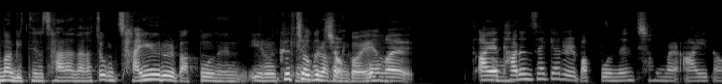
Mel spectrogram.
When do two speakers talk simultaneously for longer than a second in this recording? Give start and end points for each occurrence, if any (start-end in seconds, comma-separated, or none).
2.8-4.0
